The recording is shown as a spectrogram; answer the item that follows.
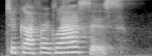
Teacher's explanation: Let's connect took off. And let's eliminate the H of her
